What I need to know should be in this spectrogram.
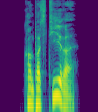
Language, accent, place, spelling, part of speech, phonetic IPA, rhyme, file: German, Germany, Berlin, kompostiere, verb, [kɔmpɔsˈtiːʁə], -iːʁə, De-kompostiere.ogg
- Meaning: inflection of kompostieren: 1. first-person singular present 2. singular imperative 3. first/third-person singular subjunctive I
